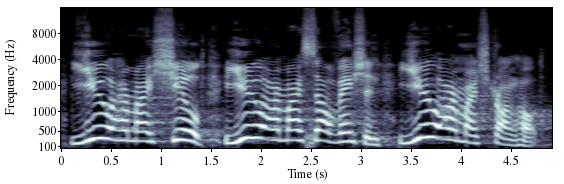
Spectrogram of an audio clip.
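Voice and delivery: impassioned preaching of scripture; fervent psalm reading. Acted. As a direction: proclaim each line like a declaration of faith. Reads the psalm with rising fervor.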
